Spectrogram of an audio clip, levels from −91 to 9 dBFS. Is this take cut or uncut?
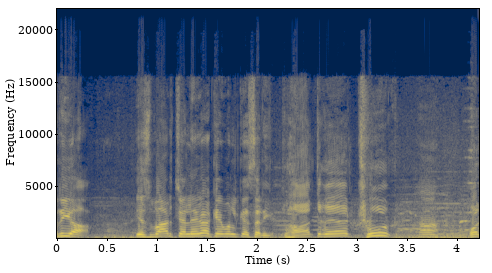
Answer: cut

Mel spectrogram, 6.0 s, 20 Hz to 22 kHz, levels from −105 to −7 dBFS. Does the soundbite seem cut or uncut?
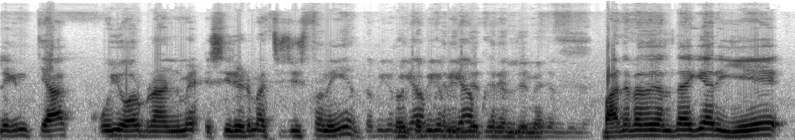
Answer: uncut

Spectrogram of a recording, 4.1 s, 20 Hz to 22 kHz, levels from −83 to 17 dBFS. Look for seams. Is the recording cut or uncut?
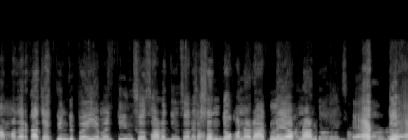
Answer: cut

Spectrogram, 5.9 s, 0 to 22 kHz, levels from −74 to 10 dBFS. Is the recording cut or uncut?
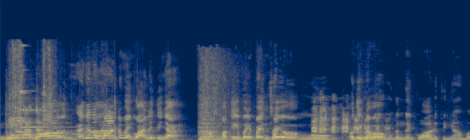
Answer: cut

